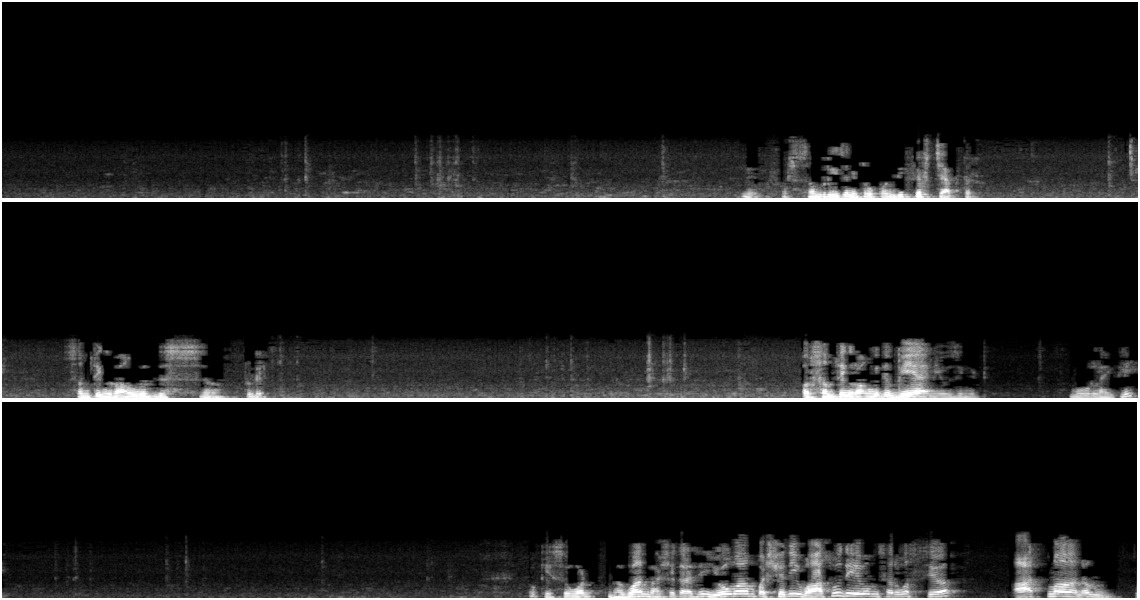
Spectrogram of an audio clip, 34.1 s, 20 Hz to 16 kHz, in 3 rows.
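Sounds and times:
room hiss: 0.0s - 34.0s
computer mouse clicks: 2.5s - 3.5s, 4.1s - 6.9s, 14.0s - 15.2s, 16.2s - 19.0s, 24.3s - 24.8s
computer mouse click: 14.0s - 14.4s, 16.5s - 18.9s, 24.3s - 24.7s.

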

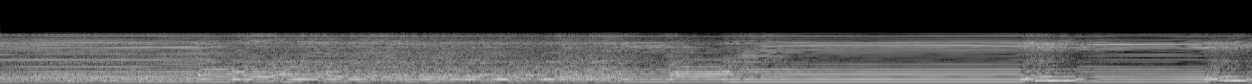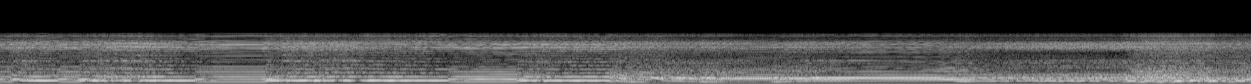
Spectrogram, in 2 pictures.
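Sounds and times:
guitar held chords: 0.0s - 25.0s.

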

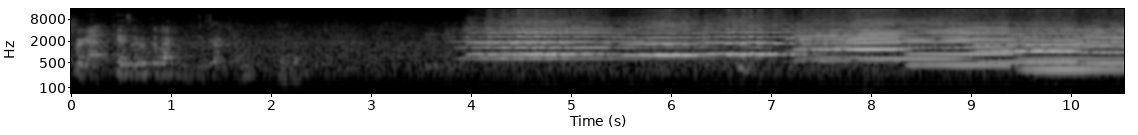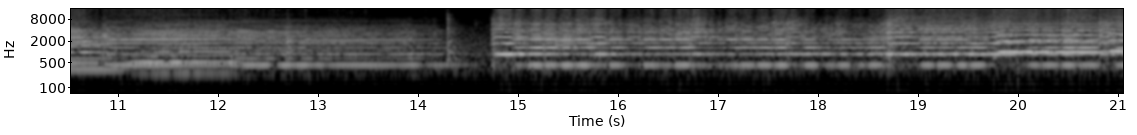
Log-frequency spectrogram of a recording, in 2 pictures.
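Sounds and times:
violins playing slow duet: 3.8s - 21.0s.

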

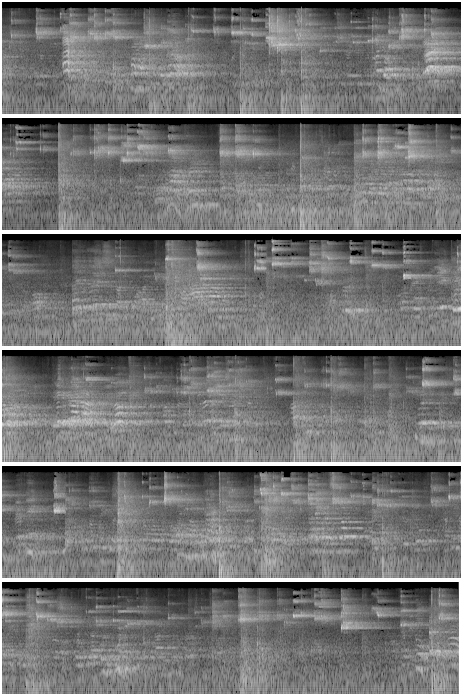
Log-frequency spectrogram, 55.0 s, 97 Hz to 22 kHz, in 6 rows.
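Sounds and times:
basketball bouncing on court: 4.8s - 6.4s, 10.3s - 11.2s, 15.1s - 15.4s, 27.5s - 27.8s, 33.4s - 35.4s, 41.0s - 42.3s, 44.3s - 44.6s.

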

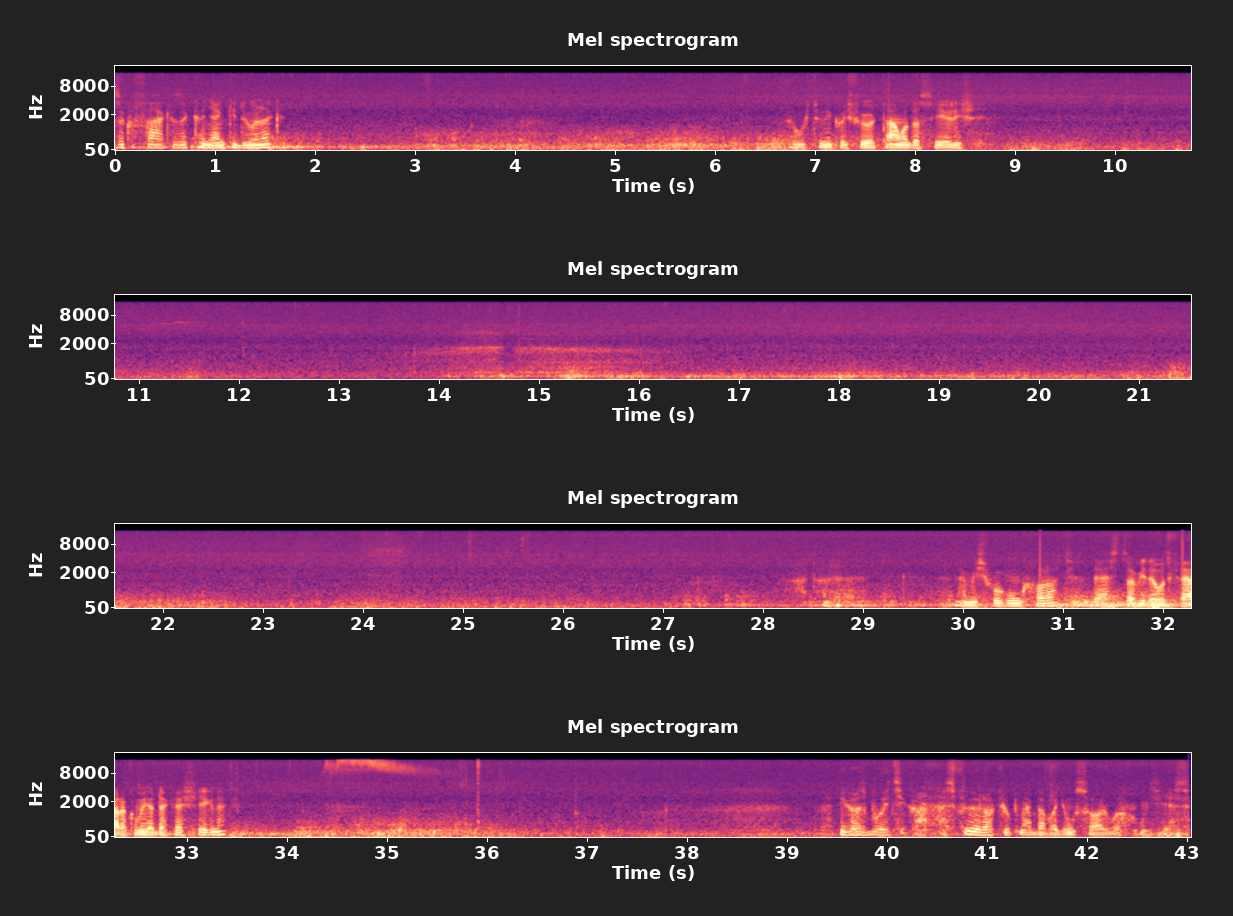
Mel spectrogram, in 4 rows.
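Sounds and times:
storm wind gusting: 0.0s - 11.7s, 14.1s - 43.0s
low rumble: 29.8s - 37.9s.

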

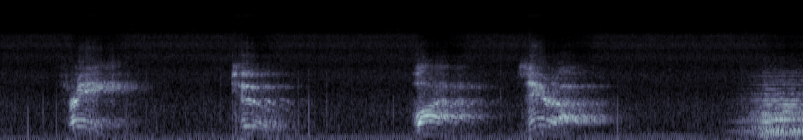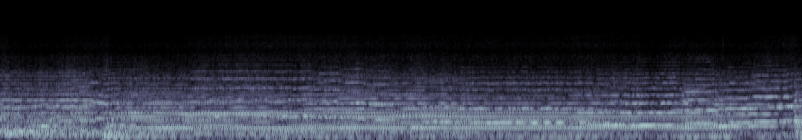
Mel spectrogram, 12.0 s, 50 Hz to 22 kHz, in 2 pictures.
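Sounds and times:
sustained orchestral brass chord: 5.5s - 12.0s.

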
